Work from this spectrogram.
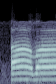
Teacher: پہلے حمزہ کو نہیں کھینچا, پہلا حمزہ وہ نہیں کھینچا گیا اور واو کو کھینچ دیا, حالانکہ دونوں کھڑا زبر ہے, دونوں کو ایک الف تک کھینچ کر پڑھیں گے. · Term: غلطی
